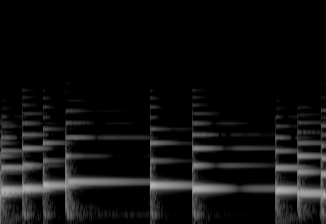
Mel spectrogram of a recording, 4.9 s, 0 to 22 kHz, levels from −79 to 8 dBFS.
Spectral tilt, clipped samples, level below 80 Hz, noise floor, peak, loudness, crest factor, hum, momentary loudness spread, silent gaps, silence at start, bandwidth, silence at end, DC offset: -3 dB/octave; under 0.1%; -74 dBFS; -52 dBFS; -14 dBFS; -28 LUFS; 14 dB; none; 16 LU; none; 0 s; 5.2 kHz; 0 s; under 0.1%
